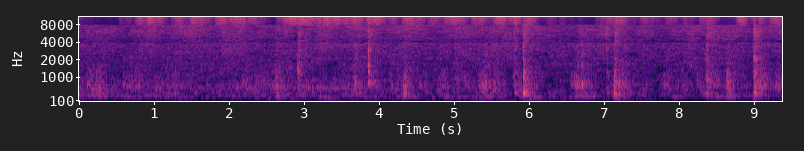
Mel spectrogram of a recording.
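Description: Chopped onion and garlic sizzling in oil in an aluminium kadai as they are sautéed toward browning, while a metal ladle stirs them, scraping and clicking against the pan now and then.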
